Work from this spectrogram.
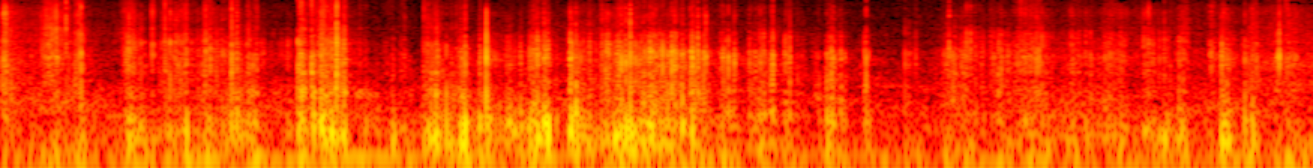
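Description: Long nails scratch and tap the surface of a flat pink glitter-covered zip pouch. The result is a steady stream of dry, crinkly scratching and crackling, broken by quick sharp taps that fade almost instantly, with a soft low rumble underneath.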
